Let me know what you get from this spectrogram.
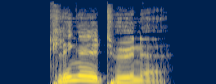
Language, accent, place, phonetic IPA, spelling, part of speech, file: German, Germany, Berlin, [ˈklɪŋl̩ˌtøːnə], Klingeltöne, noun, De-Klingeltöne.ogg
- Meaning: nominative/accusative/genitive plural of Klingelton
